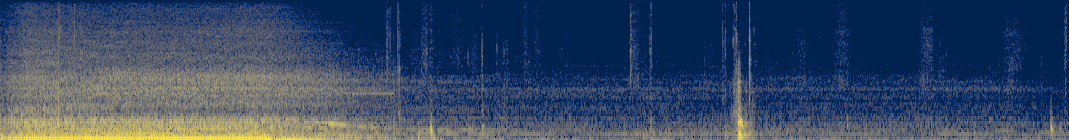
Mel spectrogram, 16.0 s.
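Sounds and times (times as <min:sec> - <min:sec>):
car engine idling: 0:00.0 - 0:05.8.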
